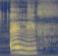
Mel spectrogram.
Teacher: الف، اور یہ الف منہ کے خالی حصے سے ادا ہوتا ہے، اور میں سیٹ پیچھے بتا چکی ہوں کہ الف جو ہے حروف مدہ میں سے ہے۔ الف، الف منہ کے خالی حصے سے ادا ہونے والا حرف ہے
